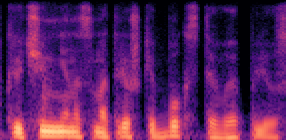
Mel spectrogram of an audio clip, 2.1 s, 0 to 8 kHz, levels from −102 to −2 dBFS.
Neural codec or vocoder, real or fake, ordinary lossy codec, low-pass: none; real; Opus, 24 kbps; 7.2 kHz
